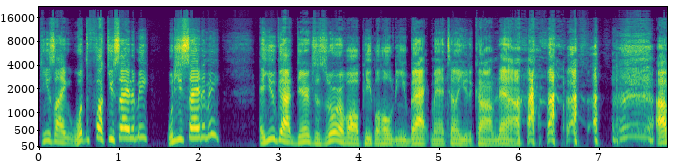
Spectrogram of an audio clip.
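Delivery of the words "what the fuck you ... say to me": high-pitched incredulous snap; mock outrage, voice jumping way up; snapping. Retelling the boxer snapping at the referee, high angry snap. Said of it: "he snapped".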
